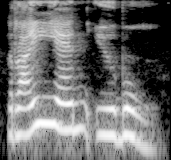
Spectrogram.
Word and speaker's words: Reihenübung: Reihenübung. Reihenübung. So the stress is on Reihe.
